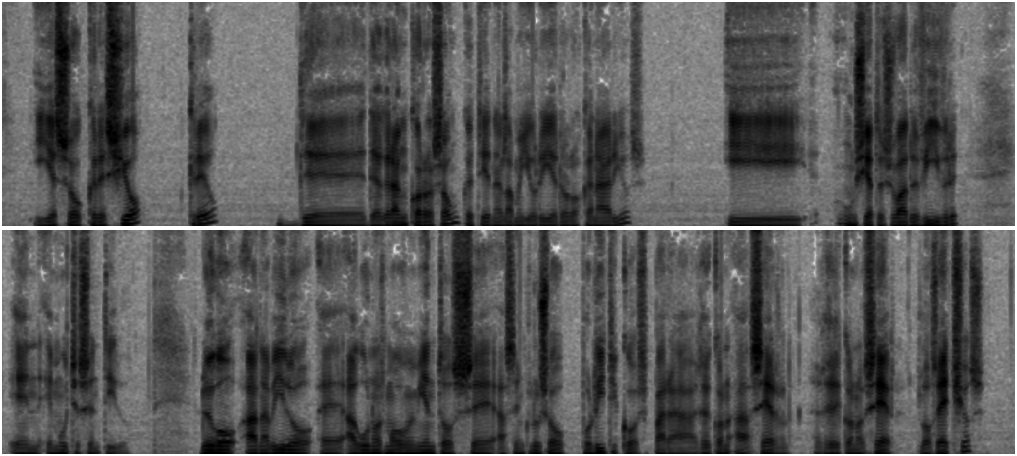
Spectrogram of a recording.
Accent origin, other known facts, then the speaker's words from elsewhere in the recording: Netherlands; Spanish is a second language; Yo soy holandés y casi se puede comparar con lo que está pasando en Ámsterdam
